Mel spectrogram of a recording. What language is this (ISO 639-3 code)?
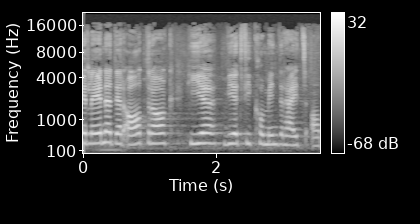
gsw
